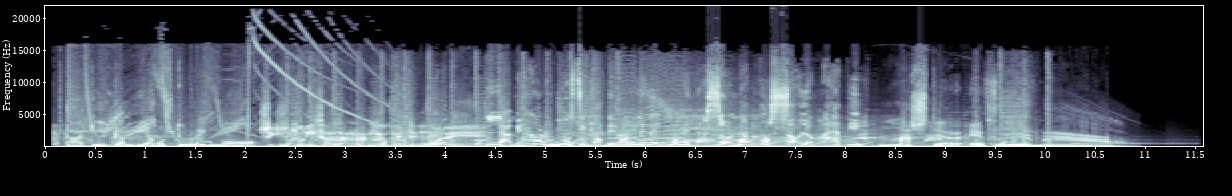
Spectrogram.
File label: jingle; master fm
